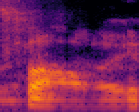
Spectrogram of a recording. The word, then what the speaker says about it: Saleh: I hope we are with Robert Saleh. I hope I'm pronouncing his last name right. But Robert Saleh, yes, sir.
